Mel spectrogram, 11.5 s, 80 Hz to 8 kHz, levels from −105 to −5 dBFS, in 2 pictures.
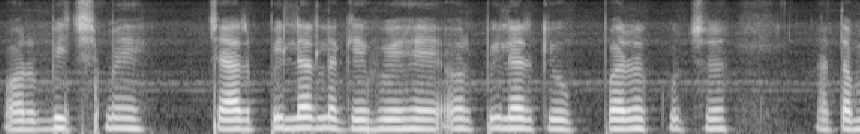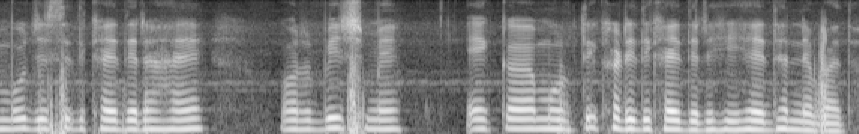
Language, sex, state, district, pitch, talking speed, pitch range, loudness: Hindi, female, Bihar, Gopalganj, 205 Hz, 155 wpm, 195-210 Hz, -17 LUFS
